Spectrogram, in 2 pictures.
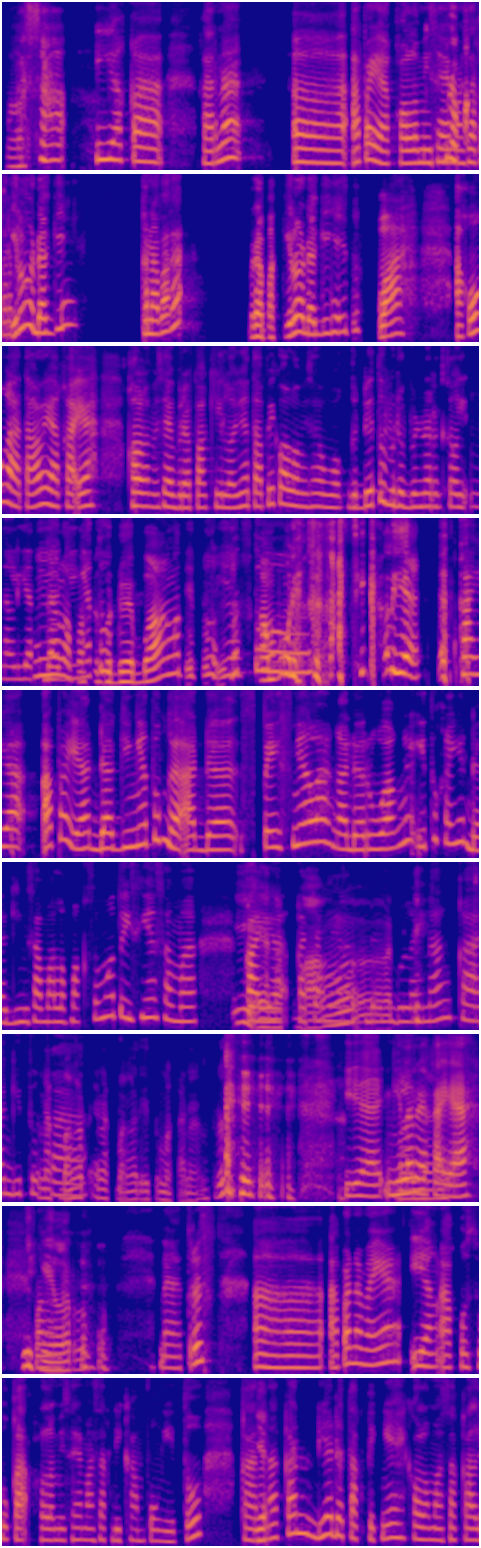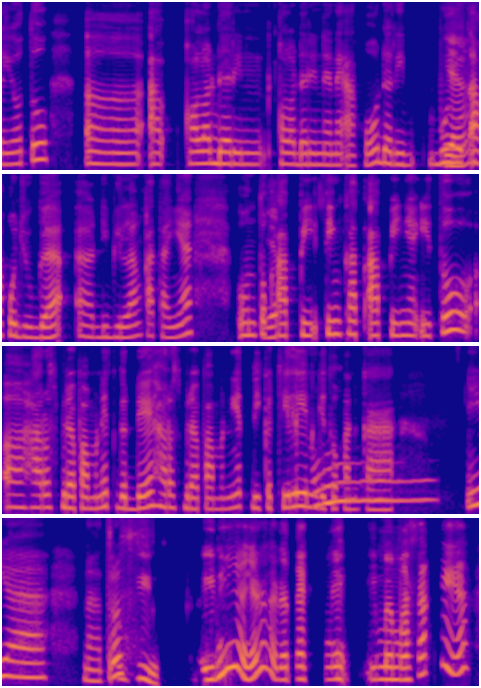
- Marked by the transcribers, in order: laughing while speaking: "itu dikasih kali ya"; laugh; in English: "spacenya"; tongue click; tapping; laugh; laugh; drawn out: "Oh"
- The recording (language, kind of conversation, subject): Indonesian, podcast, Bagaimana keluarga kalian menjaga dan mewariskan resep masakan turun-temurun?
